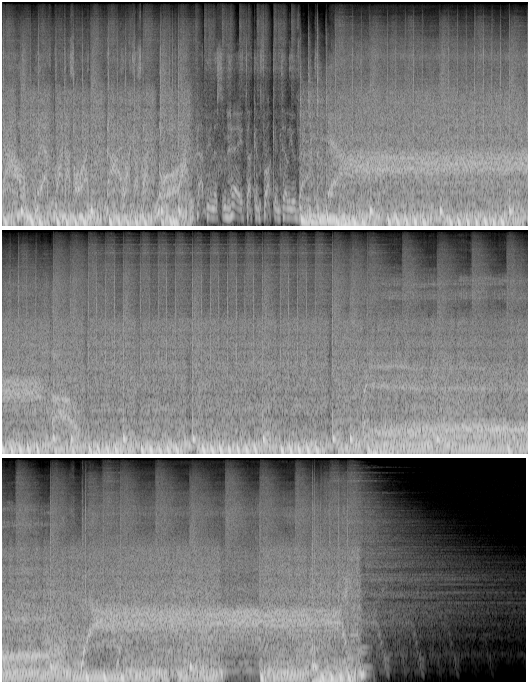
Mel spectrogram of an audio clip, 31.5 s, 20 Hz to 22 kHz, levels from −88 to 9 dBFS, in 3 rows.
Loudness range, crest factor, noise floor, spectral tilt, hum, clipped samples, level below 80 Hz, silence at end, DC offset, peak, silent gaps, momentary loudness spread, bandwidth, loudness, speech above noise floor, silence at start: 4 LU; 10 dB; -57 dBFS; -4.5 dB/octave; none; under 0.1%; -16 dBFS; 2.6 s; under 0.1%; 0 dBFS; none; 3 LU; over 20 kHz; -11 LUFS; 45 dB; 0 s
